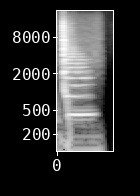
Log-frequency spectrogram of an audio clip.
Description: BASS ONE SHOT MELLOW

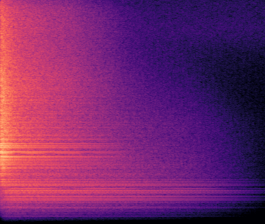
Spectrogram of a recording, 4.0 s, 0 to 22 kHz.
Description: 808 Cym, Roland MV-8008; Roland MV8800

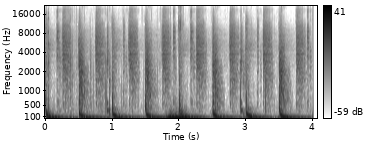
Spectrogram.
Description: house loop

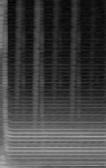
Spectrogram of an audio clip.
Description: Beep

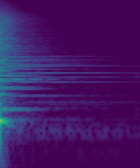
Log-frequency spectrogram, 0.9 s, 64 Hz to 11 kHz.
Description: LOFI, LO-FI KITS; Spectrasonics; Burning Grooves CD2

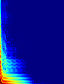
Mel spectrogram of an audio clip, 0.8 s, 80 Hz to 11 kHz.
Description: Bass Drum, Jomox Xbase-09; Drums

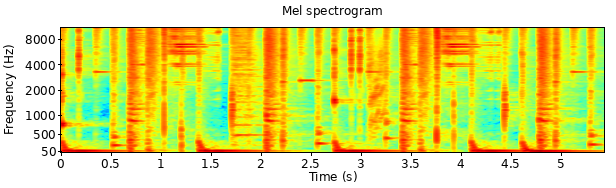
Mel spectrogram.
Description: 88 CAT LP 6, Industrial Loops

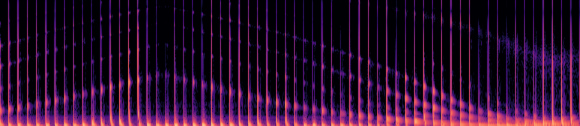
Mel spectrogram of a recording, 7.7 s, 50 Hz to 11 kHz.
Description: ELECTRO; AMG; Global Trance Mission VOL-1

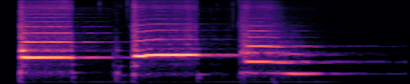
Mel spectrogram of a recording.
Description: Sparse Flute; Sonic Foundry (Sony Creative Software); Manhattan Flutes; Garage Funk

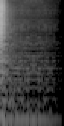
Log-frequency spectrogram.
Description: BUBL, Backbeat; Spectrasonics - Backbeat

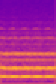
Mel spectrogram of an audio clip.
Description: Organ, Barton Tibias

